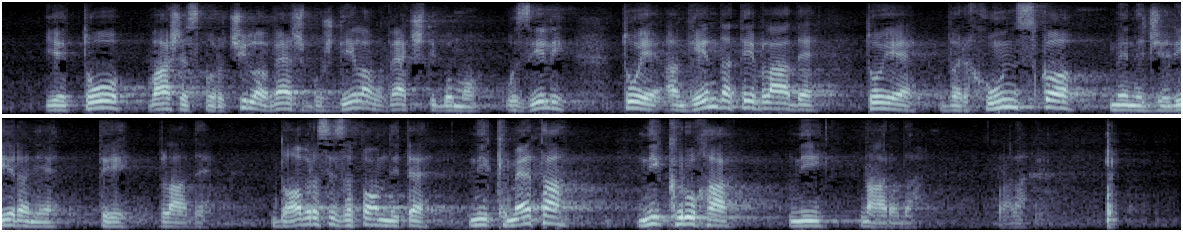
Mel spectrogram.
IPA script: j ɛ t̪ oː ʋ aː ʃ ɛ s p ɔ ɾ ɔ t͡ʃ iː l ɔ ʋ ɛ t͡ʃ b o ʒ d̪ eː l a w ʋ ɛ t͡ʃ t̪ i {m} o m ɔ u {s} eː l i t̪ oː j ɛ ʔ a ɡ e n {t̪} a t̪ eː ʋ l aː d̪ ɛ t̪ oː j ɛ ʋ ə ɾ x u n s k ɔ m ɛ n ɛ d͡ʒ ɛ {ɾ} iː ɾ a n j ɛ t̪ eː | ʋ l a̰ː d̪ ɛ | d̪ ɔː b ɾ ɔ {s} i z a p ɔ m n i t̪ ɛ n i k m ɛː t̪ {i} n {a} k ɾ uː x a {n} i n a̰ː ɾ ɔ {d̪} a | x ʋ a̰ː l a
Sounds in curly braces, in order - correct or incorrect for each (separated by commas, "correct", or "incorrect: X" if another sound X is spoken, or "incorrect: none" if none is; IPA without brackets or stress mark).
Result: incorrect: b, incorrect: z, incorrect: d̪, correct, correct, incorrect: a, incorrect: i, correct, correct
